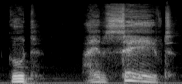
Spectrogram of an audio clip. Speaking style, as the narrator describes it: cried

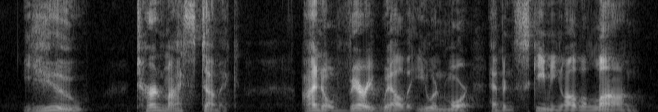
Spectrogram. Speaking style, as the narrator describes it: said hotly

